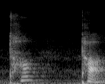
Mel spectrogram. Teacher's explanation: ঠ হয়েছে মহাপ্রাণ, থ হয়েছে মহাপ্রাণ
